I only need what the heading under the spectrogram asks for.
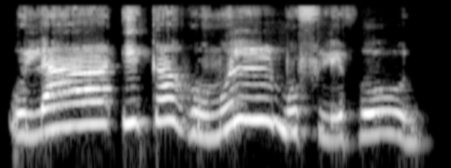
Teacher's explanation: دونوں سکون سکون ہو گئے نا، تو اب پڑھے نہیں جا سکتے، تو اب یہ ہو جاتا ہے ہم المفلحون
